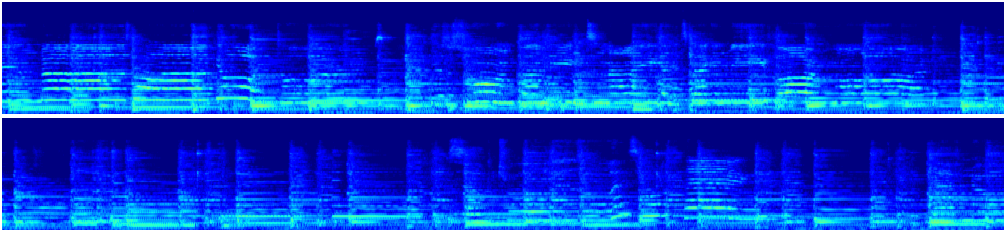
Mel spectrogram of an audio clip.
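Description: A woman singing while strumming chords on a steel-string acoustic guitar.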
